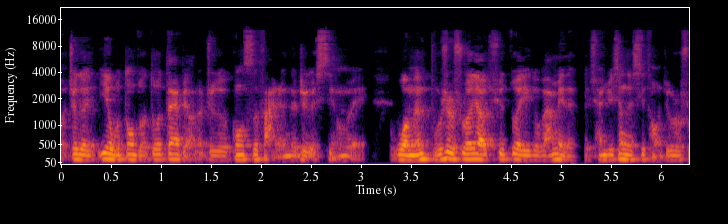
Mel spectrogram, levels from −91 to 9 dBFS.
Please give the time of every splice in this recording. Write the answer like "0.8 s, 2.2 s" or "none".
3.3 s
